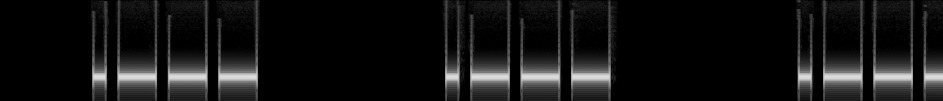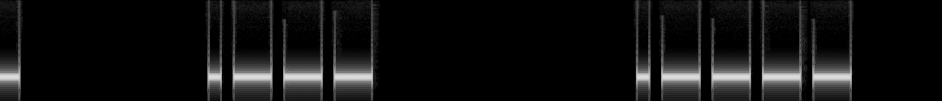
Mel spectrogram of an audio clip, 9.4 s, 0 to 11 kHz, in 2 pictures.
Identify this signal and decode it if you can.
Morse code, heard as a keyed tone, about 19 wpm, 800 Hz. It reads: J J J J 1
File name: Difficult Combos / Difficult Combos-mp3s / WPJ WPJ1 @18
